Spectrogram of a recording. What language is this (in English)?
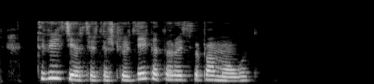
Russian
